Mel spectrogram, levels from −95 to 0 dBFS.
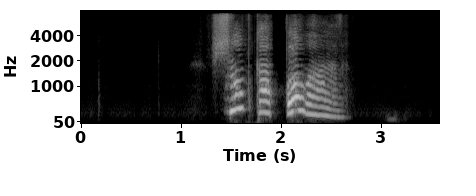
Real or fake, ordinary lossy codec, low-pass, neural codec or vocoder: fake; AAC, 32 kbps; 7.2 kHz; codec, 16 kHz, 1 kbps, FreqCodec, smaller model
